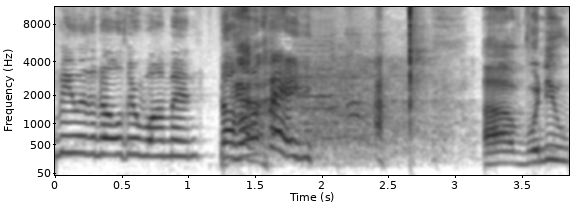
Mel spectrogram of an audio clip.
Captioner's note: laughter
